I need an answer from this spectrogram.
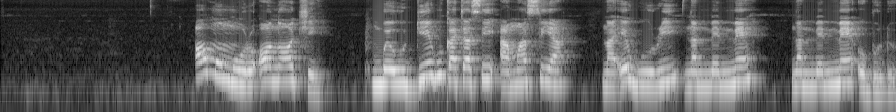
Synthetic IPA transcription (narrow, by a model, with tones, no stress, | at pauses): ɔ˦mʊ˨˦m̩˦ʊ˨ɾʊ˨ʔɔ˦n˦ɔ˦t͡ʃɪ˨ | ŋ͡m̩˨ɡ͡be˨u˨di˦e˦ɡʷu˦ka˨t͡ʃa˦sɪ˦ʔa˨ma˦sɪ˦ja˦ | na˨ʔe˦ɡʷu˨ɾi˦na˨m̩˨me˨˦e˦ | na˨m̩˨me˨m̩˦me˦ʔo˨bo˨dṵ˨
